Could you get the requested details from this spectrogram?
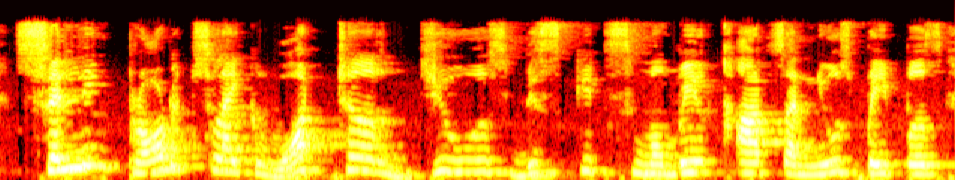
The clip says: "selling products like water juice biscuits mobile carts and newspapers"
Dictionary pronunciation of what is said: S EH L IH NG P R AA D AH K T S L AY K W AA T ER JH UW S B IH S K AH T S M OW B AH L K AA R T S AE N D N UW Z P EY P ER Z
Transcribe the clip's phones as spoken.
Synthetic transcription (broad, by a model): S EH L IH NG P R AA D AH K T S L AY K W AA T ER JH UW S B IH S K AH T S M OW B AH L K AA R T S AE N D N UW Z P EY P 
